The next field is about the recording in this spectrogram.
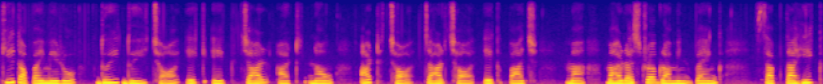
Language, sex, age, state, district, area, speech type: Nepali, female, 18-30, West Bengal, Darjeeling, rural, read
